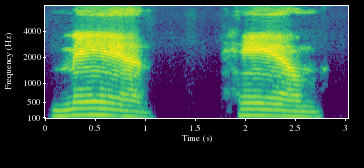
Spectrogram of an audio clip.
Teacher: mouth mmm because it's coming out the nose mmm and so the a becomes a nose sound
